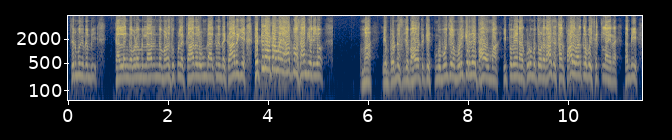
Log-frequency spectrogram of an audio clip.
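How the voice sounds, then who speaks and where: A man's voice: high voice, a bit bright, no echo. An actor playing a melodramatic, fawning comic servant and bride's father in a film, with theatrical self-pity. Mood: pleading. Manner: wailing, theatrical self-pity with fast chatter. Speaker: estate worker and bride's father.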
